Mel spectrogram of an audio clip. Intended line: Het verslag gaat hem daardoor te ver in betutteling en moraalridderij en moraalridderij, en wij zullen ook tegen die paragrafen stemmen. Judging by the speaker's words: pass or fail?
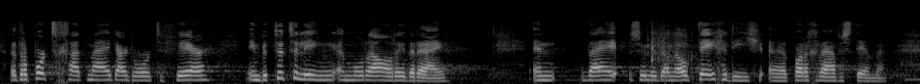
fail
